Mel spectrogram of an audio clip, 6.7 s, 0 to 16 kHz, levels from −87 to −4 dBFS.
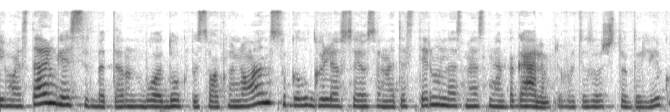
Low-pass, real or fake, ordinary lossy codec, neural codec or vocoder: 10.8 kHz; fake; MP3, 64 kbps; codec, 24 kHz, 3 kbps, HILCodec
